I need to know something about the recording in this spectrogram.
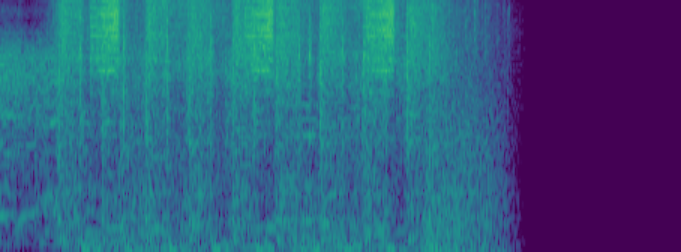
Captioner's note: yelling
